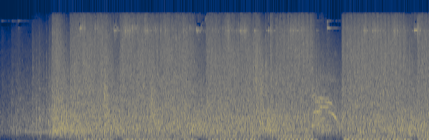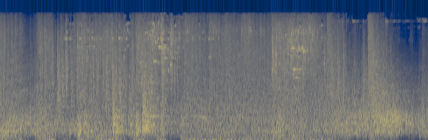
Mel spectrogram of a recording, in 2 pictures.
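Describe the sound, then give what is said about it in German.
Assault rifle gunfire fills a wild street battle between police and robbers at a getaway car, a dense, loud, nearly unbroken stream of rapid shots and bursts that runs for the whole seventeen seconds with sharp cracks scattered throughout. “Also die schießen da alles zusammen. Also die haben jetzt auch keine Pistolen dabei, sondern die laufen dann schon alle mit Sturmgewehren durch die.”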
